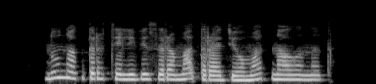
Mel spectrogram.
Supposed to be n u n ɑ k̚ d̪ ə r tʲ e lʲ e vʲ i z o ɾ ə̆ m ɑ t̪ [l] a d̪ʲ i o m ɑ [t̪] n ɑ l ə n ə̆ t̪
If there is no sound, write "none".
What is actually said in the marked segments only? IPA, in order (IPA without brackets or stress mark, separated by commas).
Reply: r, t̪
